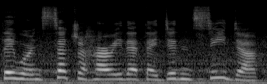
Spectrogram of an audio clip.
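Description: The recording is rough, with outdoor ambience and some background noise, as a middle-aged woman reads a picture book to children on a patio. She narrates in a slow read-aloud storytelling style, her voice a little high and her speed normal.

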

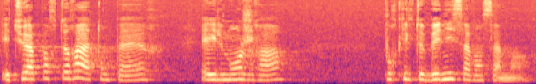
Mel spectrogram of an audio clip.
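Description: A woman reading aloud the words of a mother who gives her son firm orders, in a measured, solemn way. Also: mid-range voice, fairly even intonation, close to an everyday voice. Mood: urging. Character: older matriarch mother giving firm orders. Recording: long reverb in a large hall.

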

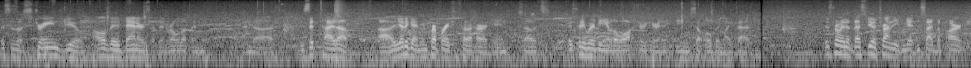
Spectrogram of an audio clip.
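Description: Young guy vlogging outdoors on his phone, rambly, loud music playing behind him. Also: fairly low pitch, fast talker. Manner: casual, rambling with fillers. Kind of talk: walking theme park vlog. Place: outdoors in a theme park.

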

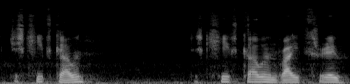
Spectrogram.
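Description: A man giving a casual tour of his walled garden outdoors, talking in a plain-spoken, unhurried way as he walks and explains. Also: on the low side, level tone, darkish tone. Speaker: gardening vlogger.

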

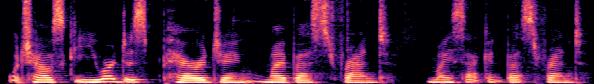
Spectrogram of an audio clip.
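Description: A woman's voice: medium pitch, fairly even intonation, measured pace, darkish tone. A woman hosting a casual live stream, sassily scolding commenters by name and repeating phrases for emphasis. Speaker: livestream host.

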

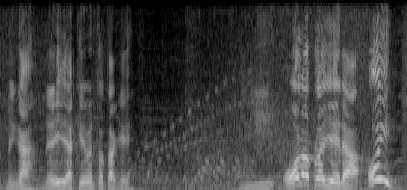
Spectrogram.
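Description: A man with a Spain Spanish accent commenting on his video game playthrough, excitable, with loud exclamations and slang. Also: high-pitched, moderate pace, faint music behind. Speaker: gaming youtuber.

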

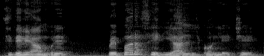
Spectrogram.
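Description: A man's voice: fairly high pitch, big pitch swings, slow pace, darkish tone, breathy edge, exaggerated voice. A man reading the lines of a stern, formal middle-aged father in a video game.

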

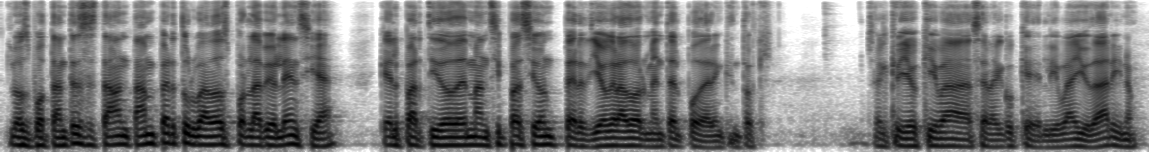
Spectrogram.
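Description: A man's voice: on the low side, fairly even intonation, fast talker. A man with a Mexican Spanish accent co-hosting a casual comedy history podcast, reading quotes aloud and laughing often. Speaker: podcast co-host telling a history story.

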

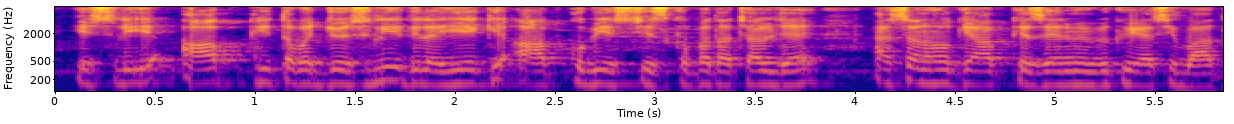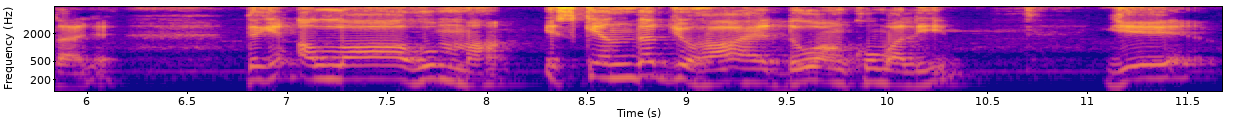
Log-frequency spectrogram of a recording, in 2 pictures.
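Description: A man's voice: high-pitched, vocal fry, a bit bright, slight background noise. A man teaching an online recitation lesson, explaining patiently and repeating points, stretching out syllables to demonstrate pronunciation.

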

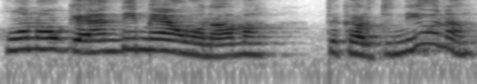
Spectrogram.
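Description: A woman playing a high-voiced, stressed young wife. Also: quick pace. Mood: defensive. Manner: sharp, complaining, then weary and low. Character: stressed young wife worried about debts. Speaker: daughter-in-law character.

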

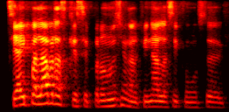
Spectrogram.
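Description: Man, enthusiastic student on a video call, bit high. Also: lively intonation, quick pace, a bit bright. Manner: curious, enthusiastic. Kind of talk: asking questions in an online class.

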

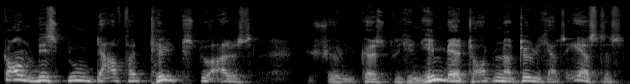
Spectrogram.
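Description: A man's voice: medium pitch, sing-song, slow, vocal fry, mellow, husky, voice pushed up, heavily acted. Onkel Oskar, a man doing a pompous old ghost. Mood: indignant. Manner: pompous, indignant. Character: big, stern old uncle ghost.

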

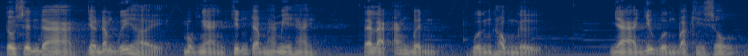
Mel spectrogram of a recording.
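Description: Man with a really low voice reading a story steady, faint music under it. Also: normal speed, long reverb tail. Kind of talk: reading Buddhist stories aloud.

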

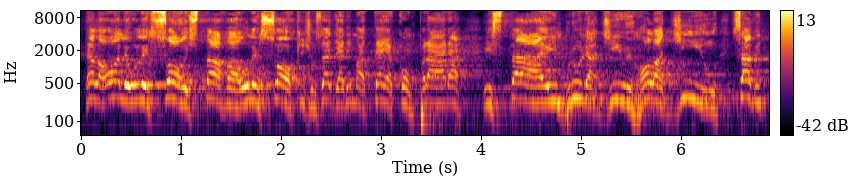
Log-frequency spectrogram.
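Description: A male pastor with a Bahian accent preaching a sermon as dramatic storytelling, switching between loud outbursts and quiet asides. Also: sits high, normal speed, soft background music. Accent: Bahian Portuguese. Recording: echoey hall with long reverb.

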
